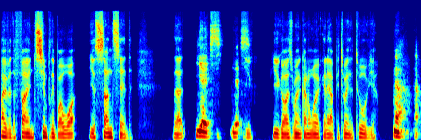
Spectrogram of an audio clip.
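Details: Adult male speaker; normal speech.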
